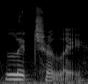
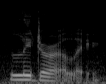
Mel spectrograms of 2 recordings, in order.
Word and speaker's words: literally: แบบ นี้ เลย ค่ะ literally or literally ถ้า เรา ดู ตาม เนี่ย มัน จะ มี 4 พยางค์ ใช่ มย แต่ เพื่อ ความ ง่าย ให้ มัน ง่าย ขึ้น ขอ รวบ เหลือ แค่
